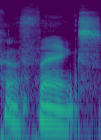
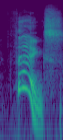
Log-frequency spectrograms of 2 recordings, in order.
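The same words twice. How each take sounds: First: It sounds snarky and sarcastic. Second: It sounds warm and sincerely appreciative. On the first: The speaker is not really grateful. "a little bit of a snarky tone behind it" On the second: The speaker is genuinely grateful. "you could be really appreciative of someone"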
